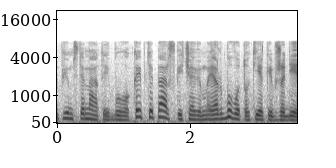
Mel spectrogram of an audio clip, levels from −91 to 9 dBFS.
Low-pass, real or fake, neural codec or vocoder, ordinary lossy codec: 7.2 kHz; real; none; AAC, 96 kbps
